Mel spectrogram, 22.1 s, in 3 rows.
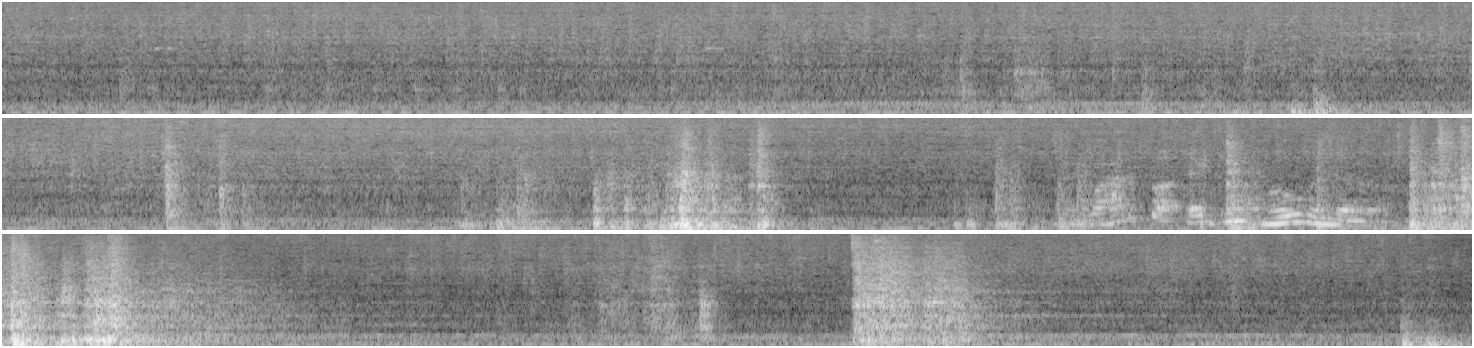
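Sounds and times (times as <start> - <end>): liver sizzling in a skillet: 0.0 - 21.8.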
